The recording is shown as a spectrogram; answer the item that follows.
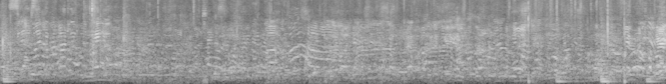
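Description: Several voices overlapping in steady chatter, with calls and shouts from players and spectators at a football match.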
